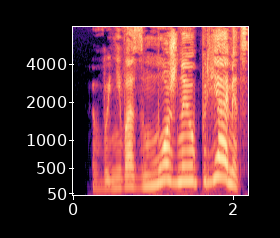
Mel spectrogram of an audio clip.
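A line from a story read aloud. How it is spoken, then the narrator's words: Exclaiming. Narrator (Russian): воскликнула мадемуазель Серова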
